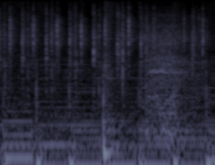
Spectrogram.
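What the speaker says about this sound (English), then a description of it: "It's liquid, so I like to shake it up, make sure it's nice and well mixed." A liquid brow pen shaken rapidly to mix it, producing a quick regular series of soft rattling clicks, close and fairly quiet.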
